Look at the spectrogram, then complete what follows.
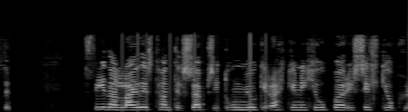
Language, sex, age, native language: Icelandic, female, 30-39, Icelandic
